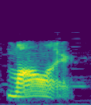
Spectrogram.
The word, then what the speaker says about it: Mahler: All right, I'll go with Mahler. – Yay! Oh. – My next clue was it rhymes with Schmaller.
